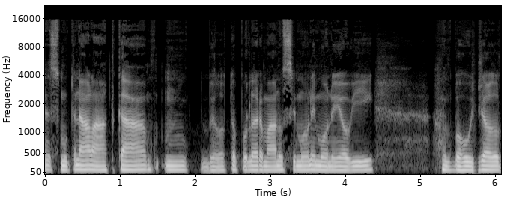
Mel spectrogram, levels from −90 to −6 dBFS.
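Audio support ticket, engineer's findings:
Short stall from a late packet at 3.47–3.52 s (29 ms) and 5.71–5.80 s (68 ms). Jitter buffer underrun; speech stretched, nothing lost. Resumes in place, unlike packet loss, which skips ahead.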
